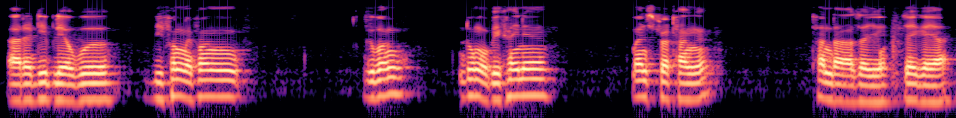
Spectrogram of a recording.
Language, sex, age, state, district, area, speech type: Bodo, male, 18-30, Assam, Kokrajhar, urban, spontaneous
